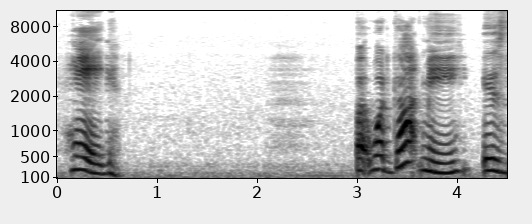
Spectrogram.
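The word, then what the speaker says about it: Haig: see what is it it is h-a-i-g i think it's pronounced hague but what got me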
